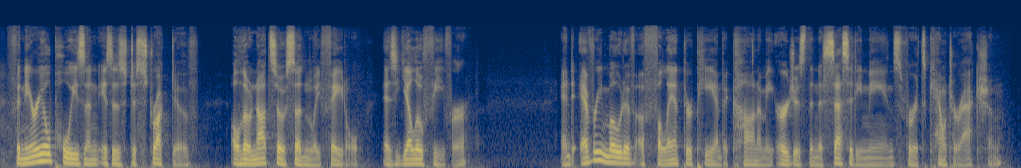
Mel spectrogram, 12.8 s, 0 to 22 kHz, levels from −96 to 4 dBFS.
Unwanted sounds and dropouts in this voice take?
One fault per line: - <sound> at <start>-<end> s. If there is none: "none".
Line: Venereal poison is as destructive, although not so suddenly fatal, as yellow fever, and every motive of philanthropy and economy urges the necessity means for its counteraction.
none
